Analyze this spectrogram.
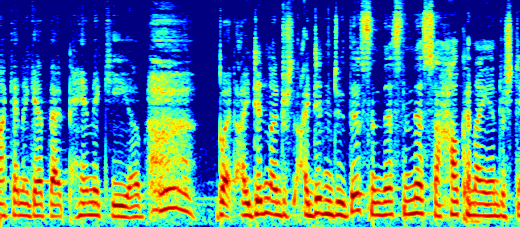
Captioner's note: gasps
